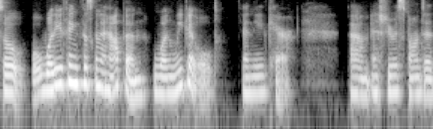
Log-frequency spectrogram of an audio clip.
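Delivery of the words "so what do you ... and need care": normal talking voice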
